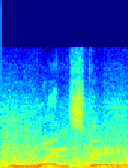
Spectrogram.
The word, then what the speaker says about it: Wednesday: So even though it's spelled like Wednesday, obviously that sounds weird and bizarre. So it is Wednesday, like when you say when, oh, when are you coming here, right?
